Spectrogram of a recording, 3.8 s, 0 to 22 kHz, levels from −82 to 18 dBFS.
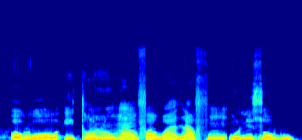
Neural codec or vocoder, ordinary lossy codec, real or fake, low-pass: vocoder, 48 kHz, 128 mel bands, Vocos; none; fake; 14.4 kHz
